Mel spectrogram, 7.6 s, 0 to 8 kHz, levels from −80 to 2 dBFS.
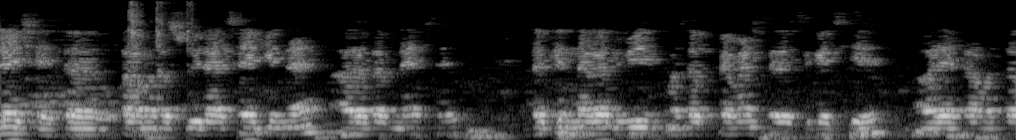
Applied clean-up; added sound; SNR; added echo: classical method WPE with log-MMSE.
